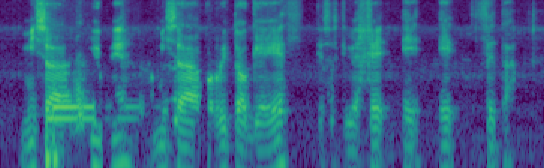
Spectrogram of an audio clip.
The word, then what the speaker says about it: Ge'ez: Si queréis un día os busquéis por ahí una misa etíope, misa por rito Ge'ez, que se escribe G-E-E-Z.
